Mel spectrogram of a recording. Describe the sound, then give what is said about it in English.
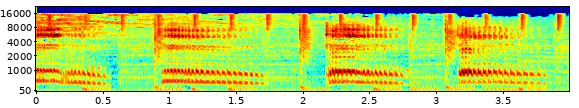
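Pino, a carrier pigeon on a window ledge, coos four times in a steady rhythm, each call a warbling, slightly falling note with a soft throaty rumble underneath, fairly loud and with no voices. “It was Pino the pigeon. Pino is Robbie's friend. He is a carrier pigeon, and he delivers letters to Robbie from children all over the world.”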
